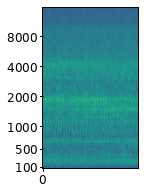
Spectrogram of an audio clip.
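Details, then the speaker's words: Shop air compressor relocated out of the middle of the shop after cutting it apart and mounting the tank separately: steady, even motor hum with constant hiss of air flowing into the tank, no knocks or rattles; running normally. "it's running so much better than being in the middle of the shop."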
